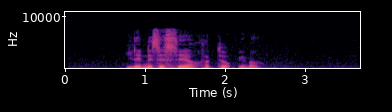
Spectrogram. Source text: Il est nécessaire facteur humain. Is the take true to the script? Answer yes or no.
yes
